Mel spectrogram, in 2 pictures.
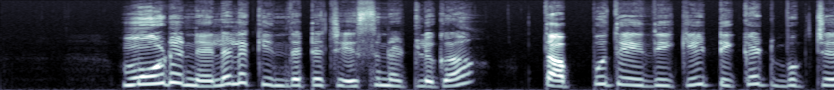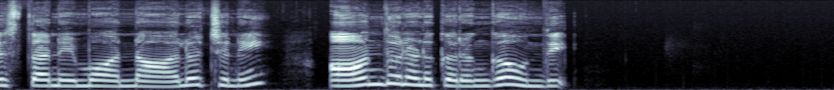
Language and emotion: Telugu, fearful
